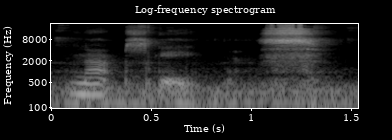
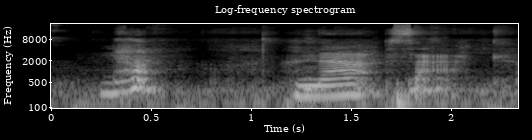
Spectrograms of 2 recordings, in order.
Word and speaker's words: knapsack: And you were right when you thought there was a silent K there. So nap. Knapsack. Knapsack.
